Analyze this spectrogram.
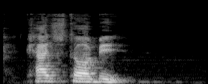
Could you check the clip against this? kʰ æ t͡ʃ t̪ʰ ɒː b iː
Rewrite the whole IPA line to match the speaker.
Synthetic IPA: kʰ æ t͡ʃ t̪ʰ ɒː b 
